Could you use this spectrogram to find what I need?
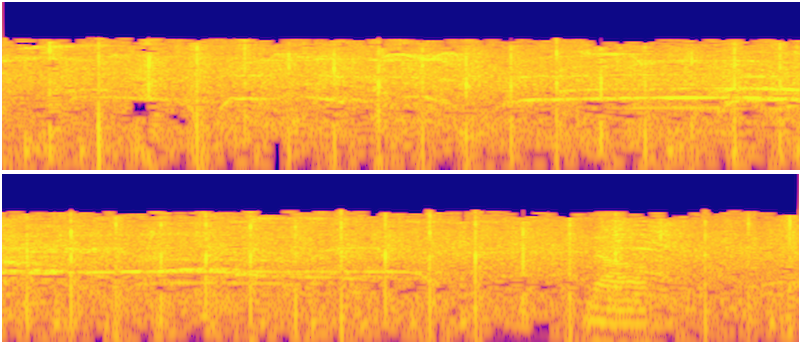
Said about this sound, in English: Now, wait a minute. Now, hold on. I want you to double it because she's applauding for her husband. This is for both of them.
